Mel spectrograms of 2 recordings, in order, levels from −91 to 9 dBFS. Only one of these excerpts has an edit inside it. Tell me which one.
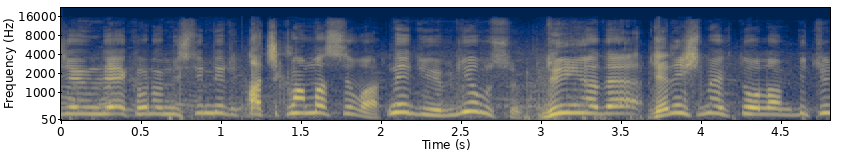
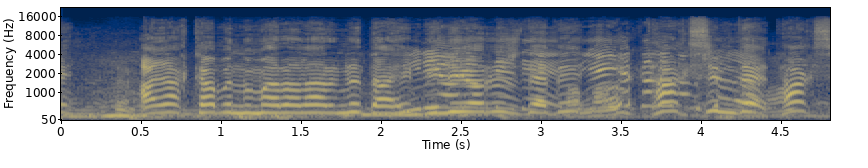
first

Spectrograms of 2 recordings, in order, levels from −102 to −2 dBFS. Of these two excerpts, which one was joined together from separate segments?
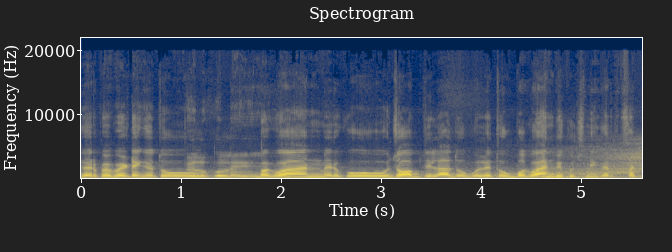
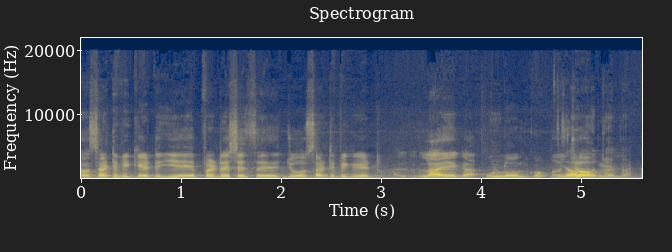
second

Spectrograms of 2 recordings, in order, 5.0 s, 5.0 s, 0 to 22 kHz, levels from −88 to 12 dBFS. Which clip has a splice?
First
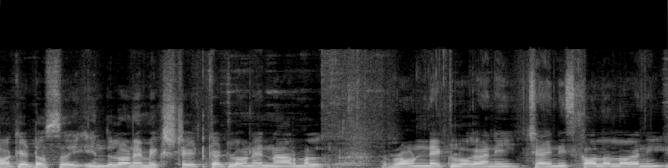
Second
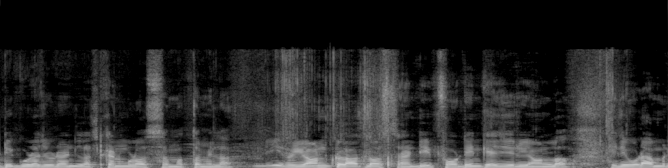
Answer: second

